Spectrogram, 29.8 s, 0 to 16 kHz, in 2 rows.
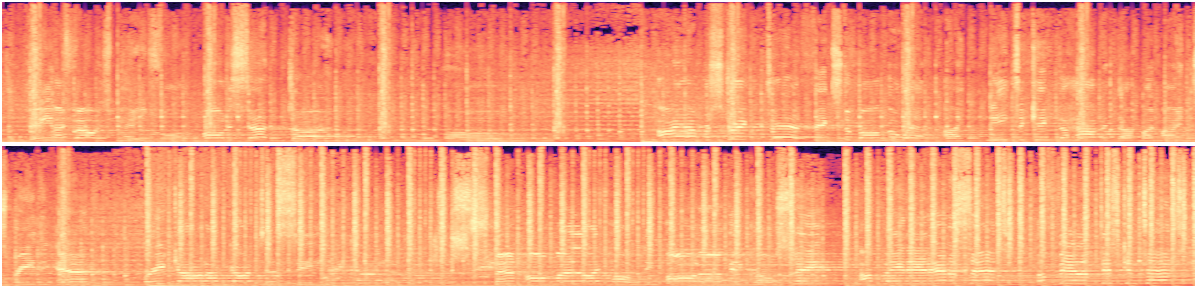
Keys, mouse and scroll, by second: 0.4-0.8 scroll down 1, 0.8 scroll up 1, 1.8 click, 2.0 scroll down 1, 2.2 scroll up 1, 2.8 click, 3.1-4.0 scroll up 1, 4.0 click, 4.2 scroll down 1, 5.2 scroll up 1, 6.1 click, 6.5 scroll down 1, 7.2 click, 7.5 scroll down 1, 7.9 scroll up 1, 8.2 scroll down 1, 9.0 shift+click, 10.2 click, 12.6-13.0 scroll up 1, 14.5-15.1 scroll down 1, 17.9-18.3 scroll up 1, 18.5-19.1 scroll down 1, 19.9 Delete, 20.3-20.7 scroll up 1, 20.7-21.2 scroll down 2, 21.2 click, 21.7 ctrl+z, 22.1-22.5 scroll up 1, 23.4 click, 24.9-26.1 typing, 26.7 click.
